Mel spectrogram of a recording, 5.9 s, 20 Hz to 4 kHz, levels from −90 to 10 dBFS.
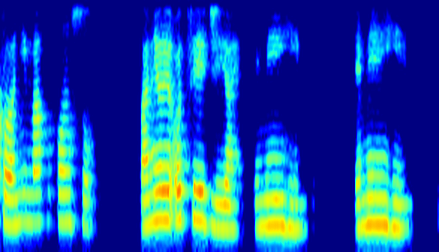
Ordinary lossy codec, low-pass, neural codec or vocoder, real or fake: none; 3.6 kHz; codec, 24 kHz, 0.9 kbps, DualCodec; fake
